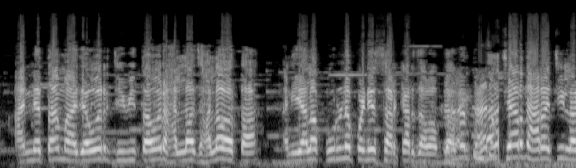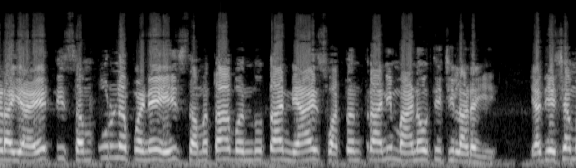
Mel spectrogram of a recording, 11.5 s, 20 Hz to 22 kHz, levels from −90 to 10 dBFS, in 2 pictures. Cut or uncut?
cut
